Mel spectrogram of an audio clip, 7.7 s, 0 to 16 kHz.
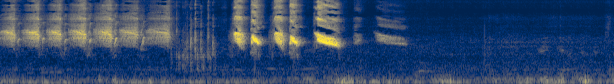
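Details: At Jetty Park, Cape Canaveral, Florida, on 17 September 2024, a Common Grackle gives a quick run of harsh, scratchy chack notes, then several louder, strident squawks that drop in pitch, over a low rumble of background noise.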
